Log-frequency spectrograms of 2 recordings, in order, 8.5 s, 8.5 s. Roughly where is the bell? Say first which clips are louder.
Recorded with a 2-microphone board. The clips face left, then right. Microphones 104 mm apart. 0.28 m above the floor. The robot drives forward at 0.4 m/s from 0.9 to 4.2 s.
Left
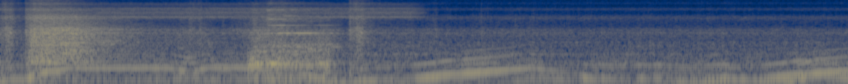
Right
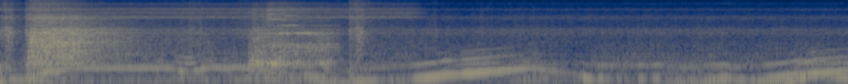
Left 2 dB; left.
